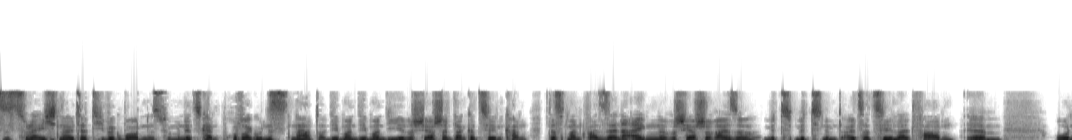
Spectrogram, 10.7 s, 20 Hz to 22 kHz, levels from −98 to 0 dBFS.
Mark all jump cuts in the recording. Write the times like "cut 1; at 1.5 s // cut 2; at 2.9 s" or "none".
cut 1; at 3.6 s // cut 2; at 5.4 s // cut 3; at 7.6 s // cut 4; at 9.6 s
